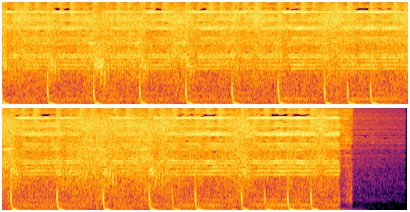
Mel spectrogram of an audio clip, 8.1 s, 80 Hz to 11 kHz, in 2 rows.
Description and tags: ocea130 08 remix oo1
This is a remix of oceas 8th loop at 130bpm, the samples in this pack were made mostly by running the original loop through a custom plugin i made with synthedit. The general idea of the plugin is to seperate the incoming audio into 8 seperate channels using high-resonance bandpass filters, then run each of the 8 channels through its own special effect including reverb, delay, harmonic generation, ring modulation, modulation of the original signal by the harmonic generation signal out, and another reverb.
ocea, fancy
